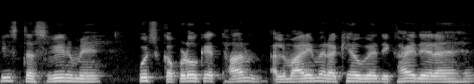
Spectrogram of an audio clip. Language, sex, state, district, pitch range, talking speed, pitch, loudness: Hindi, male, Chhattisgarh, Bilaspur, 130-145 Hz, 190 wpm, 140 Hz, -15 LUFS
